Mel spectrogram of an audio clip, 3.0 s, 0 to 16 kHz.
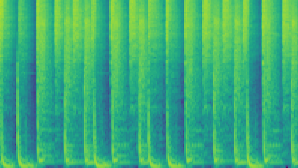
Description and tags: fast-break-beat-2 HardLimit
The original sample was recorded YSJ_Sounds:
I bit his efforts: expander/compression/saturation.
160-bpm, Acoustic, beat, break, breakbeat, drum, Drum-n-Bass, drums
